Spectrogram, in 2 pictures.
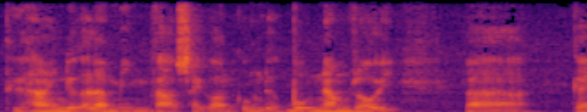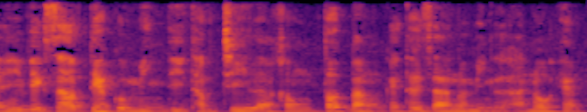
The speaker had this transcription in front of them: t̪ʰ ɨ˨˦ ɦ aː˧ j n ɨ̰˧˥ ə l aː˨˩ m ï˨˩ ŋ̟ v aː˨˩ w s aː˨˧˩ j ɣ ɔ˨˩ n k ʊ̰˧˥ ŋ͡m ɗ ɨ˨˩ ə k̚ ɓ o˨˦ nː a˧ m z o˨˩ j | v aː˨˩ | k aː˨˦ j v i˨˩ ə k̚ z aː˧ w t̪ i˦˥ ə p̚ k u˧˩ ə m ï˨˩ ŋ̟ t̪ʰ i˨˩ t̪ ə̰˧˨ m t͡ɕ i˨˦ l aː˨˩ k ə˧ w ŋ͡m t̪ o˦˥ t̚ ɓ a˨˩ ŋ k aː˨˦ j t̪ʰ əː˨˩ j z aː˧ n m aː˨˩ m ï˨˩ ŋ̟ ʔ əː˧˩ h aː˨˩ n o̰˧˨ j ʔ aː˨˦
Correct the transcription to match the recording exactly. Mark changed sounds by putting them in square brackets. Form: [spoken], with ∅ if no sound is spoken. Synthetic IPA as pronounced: t̪ʰ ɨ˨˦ ɦ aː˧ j n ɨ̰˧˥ ə l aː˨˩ m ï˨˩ ŋ̟ v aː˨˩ w s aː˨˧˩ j ɣ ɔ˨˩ n k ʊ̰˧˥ ŋ͡m ɗ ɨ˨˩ ə k̚ ɓ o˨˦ nː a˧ m z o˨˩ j | v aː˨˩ | k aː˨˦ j v i˨˩ ə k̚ z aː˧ w t̪ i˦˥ ə p̚ k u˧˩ ə m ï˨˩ ŋ̟ t̪ʰ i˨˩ [t̪ʰ] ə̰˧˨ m t͡ɕ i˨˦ l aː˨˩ [x] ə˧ w ŋ͡m t̪ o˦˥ t̚ ɓ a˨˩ ŋ k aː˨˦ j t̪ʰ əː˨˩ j z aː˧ n m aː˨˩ m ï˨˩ ŋ̟ ʔ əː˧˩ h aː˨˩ n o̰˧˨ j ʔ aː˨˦

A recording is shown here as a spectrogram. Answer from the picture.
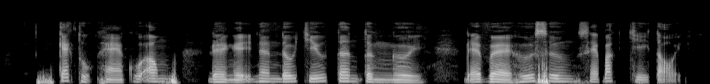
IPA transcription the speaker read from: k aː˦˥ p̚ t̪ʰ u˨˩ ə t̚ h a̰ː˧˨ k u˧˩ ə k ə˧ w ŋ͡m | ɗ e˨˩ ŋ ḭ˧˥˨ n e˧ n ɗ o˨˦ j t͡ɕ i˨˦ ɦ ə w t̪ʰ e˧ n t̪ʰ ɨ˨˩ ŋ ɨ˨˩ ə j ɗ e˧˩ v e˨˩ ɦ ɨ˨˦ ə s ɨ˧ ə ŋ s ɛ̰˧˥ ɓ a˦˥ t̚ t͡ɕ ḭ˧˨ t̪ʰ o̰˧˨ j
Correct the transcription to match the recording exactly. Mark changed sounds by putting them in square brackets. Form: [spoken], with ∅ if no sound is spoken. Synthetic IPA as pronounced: k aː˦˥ [k̚] t̪ʰ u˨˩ ə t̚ h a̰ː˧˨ k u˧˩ ə [ʔ] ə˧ w ŋ͡m | ɗ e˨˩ ŋ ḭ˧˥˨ n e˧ n ɗ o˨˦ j t͡ɕ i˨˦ [∅] ə w [t̪] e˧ n [t̪] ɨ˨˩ [ŋː] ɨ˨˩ ə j ɗ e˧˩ v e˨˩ ɦ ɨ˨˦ ə s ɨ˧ ə ŋ s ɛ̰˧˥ ɓ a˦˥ t̚ t͡ɕ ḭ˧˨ [t̪] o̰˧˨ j

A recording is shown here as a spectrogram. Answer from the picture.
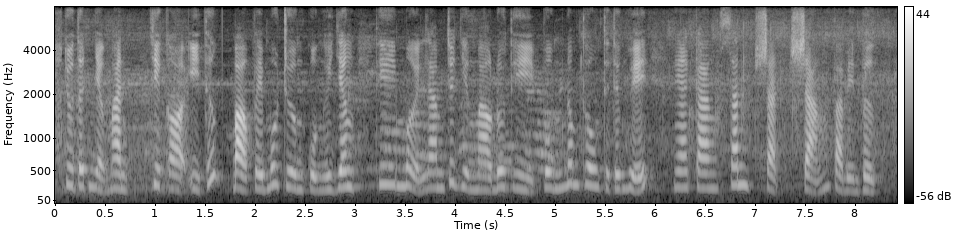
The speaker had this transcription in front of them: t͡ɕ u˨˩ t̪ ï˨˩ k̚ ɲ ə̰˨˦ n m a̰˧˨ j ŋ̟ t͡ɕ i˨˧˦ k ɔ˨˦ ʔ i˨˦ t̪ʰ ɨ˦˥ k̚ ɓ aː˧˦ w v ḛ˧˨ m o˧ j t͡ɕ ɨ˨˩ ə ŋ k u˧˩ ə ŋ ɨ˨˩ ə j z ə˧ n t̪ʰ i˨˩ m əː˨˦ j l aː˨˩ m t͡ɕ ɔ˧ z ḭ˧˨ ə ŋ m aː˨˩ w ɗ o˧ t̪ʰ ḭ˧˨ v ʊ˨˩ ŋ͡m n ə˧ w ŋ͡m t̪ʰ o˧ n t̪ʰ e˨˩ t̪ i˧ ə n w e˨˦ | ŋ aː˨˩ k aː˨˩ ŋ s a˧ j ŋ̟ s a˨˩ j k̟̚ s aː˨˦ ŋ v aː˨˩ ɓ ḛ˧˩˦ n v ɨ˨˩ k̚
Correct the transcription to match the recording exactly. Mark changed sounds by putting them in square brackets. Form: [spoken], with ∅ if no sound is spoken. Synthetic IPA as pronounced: t͡ɕ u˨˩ t̪ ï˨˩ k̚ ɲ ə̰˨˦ n m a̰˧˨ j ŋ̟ t͡ɕ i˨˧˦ k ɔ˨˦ ʔ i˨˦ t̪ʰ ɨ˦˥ k̚ ɓ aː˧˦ w v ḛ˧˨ m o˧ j t͡ɕ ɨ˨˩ ə ŋ k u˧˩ ə ŋ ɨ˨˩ ə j z ə˧ n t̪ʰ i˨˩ m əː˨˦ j l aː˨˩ m t͡ɕ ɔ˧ z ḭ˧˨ ə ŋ m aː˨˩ w ɗ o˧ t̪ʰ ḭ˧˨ v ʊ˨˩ ŋ͡m n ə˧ w ŋ͡m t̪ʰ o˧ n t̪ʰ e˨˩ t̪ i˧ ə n w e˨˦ | ŋ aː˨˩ k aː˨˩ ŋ s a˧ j ŋ̟ s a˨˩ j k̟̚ s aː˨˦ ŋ v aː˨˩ ɓ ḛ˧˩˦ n v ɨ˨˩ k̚

